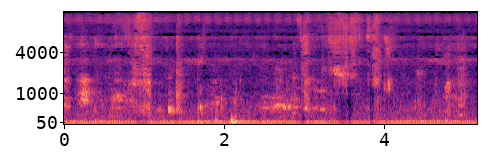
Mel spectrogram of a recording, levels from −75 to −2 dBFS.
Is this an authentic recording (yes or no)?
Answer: yes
